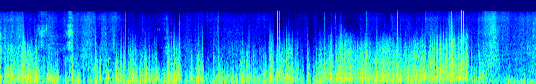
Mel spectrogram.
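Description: Strong desert wind buffeting the microphone in uneven gusts. It eases a little before the end.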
